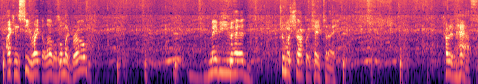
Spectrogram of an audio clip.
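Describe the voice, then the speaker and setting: A man with a rather high-pitched voice talks in a loose, casual vlog style. He wanders between thoughts and slips in self-deprecating jokes. Clear ambient noise, with some vehicle sound, runs behind him. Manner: self-deprecating, jokey asides. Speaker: vlogger. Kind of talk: casual rambling personal vlog. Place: talking while out walking.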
